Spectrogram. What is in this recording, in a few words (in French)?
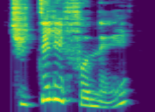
"tu telephonais", french; telephoner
